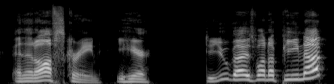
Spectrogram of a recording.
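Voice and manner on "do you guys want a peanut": Andre the Giant impression. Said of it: "That was your Andre impression".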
